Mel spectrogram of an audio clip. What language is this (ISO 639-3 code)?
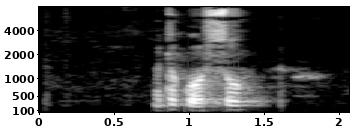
eto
